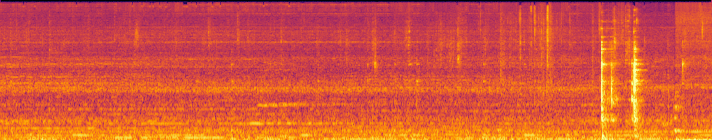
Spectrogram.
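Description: Garlic sizzling in three tablespoons of olive oil in a pan, a faint steady crackling hiss with a couple of sharp clinks of utensils near the end.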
